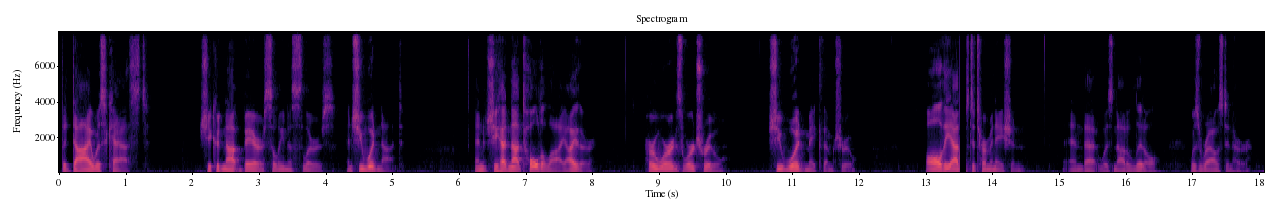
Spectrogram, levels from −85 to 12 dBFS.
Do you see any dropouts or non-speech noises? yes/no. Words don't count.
yes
